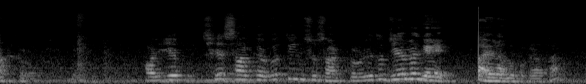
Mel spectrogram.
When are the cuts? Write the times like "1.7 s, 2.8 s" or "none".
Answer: 4.8 s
